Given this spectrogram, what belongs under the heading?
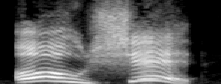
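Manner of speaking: loud, high yell of alarm; retold yell. Brother yelling about breaking news, retold yell. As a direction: imitate a brother's shocked shout.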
